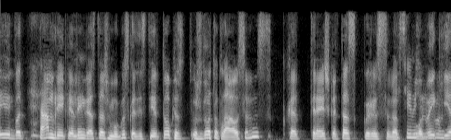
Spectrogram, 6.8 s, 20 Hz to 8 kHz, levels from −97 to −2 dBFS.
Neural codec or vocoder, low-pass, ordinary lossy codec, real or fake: codec, 44.1 kHz, 2.6 kbps, SNAC; 7.2 kHz; MP3, 64 kbps; fake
